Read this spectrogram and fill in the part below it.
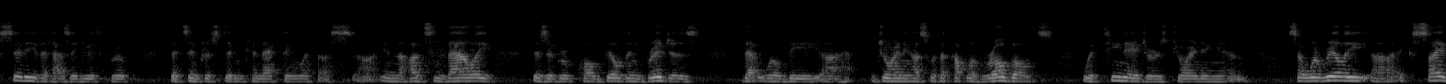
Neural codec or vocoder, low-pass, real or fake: none; 7.2 kHz; real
